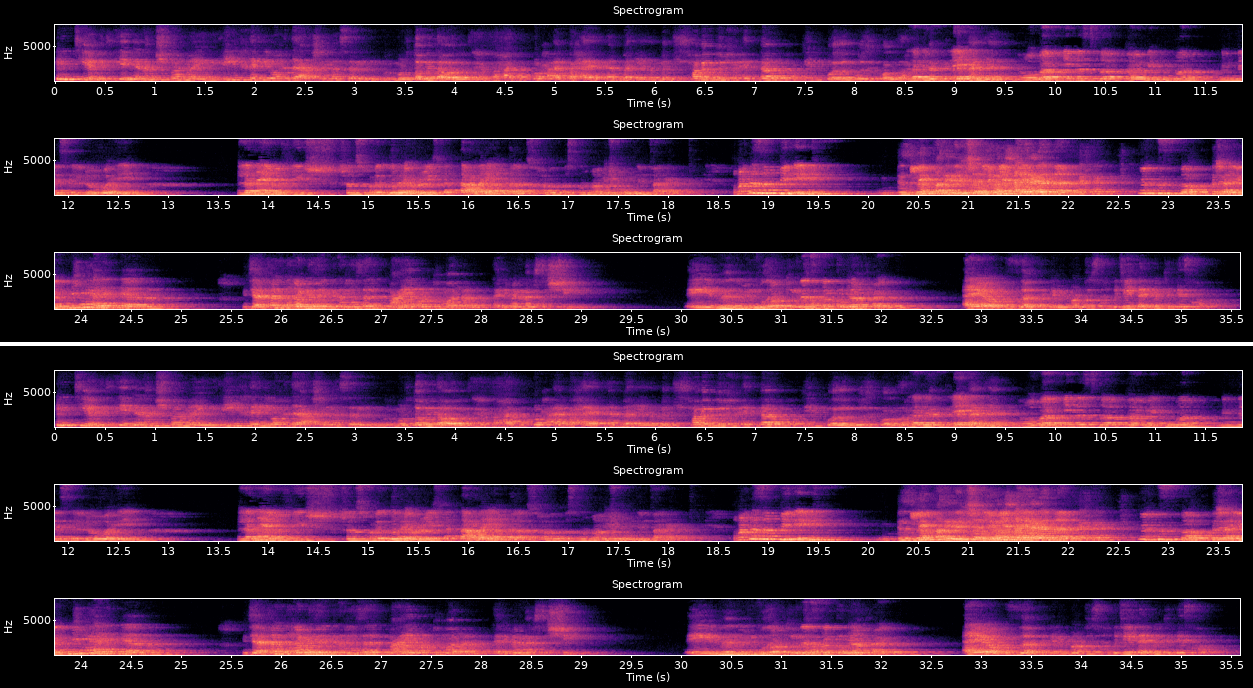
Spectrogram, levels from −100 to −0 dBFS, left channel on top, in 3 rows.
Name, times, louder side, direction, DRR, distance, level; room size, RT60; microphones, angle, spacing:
voice 1, 0.0-8.7 9.1-9.5 17.3-17.7 20.1-21.8 22.1-22.3 23.5-24.3 25.6-28.9 30.0-31.8 32.8-35.2, equal, ahead, -9 dB, 1.0 m, -27 dB
voice 2, 8.5-9.3 9.6-12.7 13.7-18.1 18.6-19.6 20.4-22.1 22.7-24.8 26.1-26.8 30.3-32.2, left 2 dB, 25° left, -6 dB, 0.9 m, -24 dB
3.8 x 2.3 x 2.3 m, 1.1 s
head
